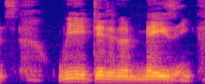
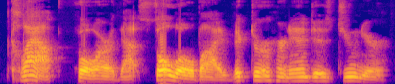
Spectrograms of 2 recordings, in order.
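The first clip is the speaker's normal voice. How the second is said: announcing brother; 3 semitones higher, 9 dB louder than usual. Retold or imitated. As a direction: call out thanks to the whole hall like an emcee. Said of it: "and he goes".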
